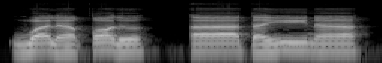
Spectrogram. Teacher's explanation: الف کے اوپر کڑا زبر ہے، ایک الف کے لمٹ میں کھینچنا ہے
